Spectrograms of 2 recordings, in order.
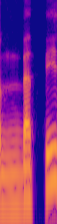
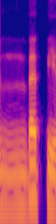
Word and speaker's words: Mbappé: Mb ce MB, ce n'est pas un M puis un B, c'est un seul son, un B qu'on prononce avec le nez.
